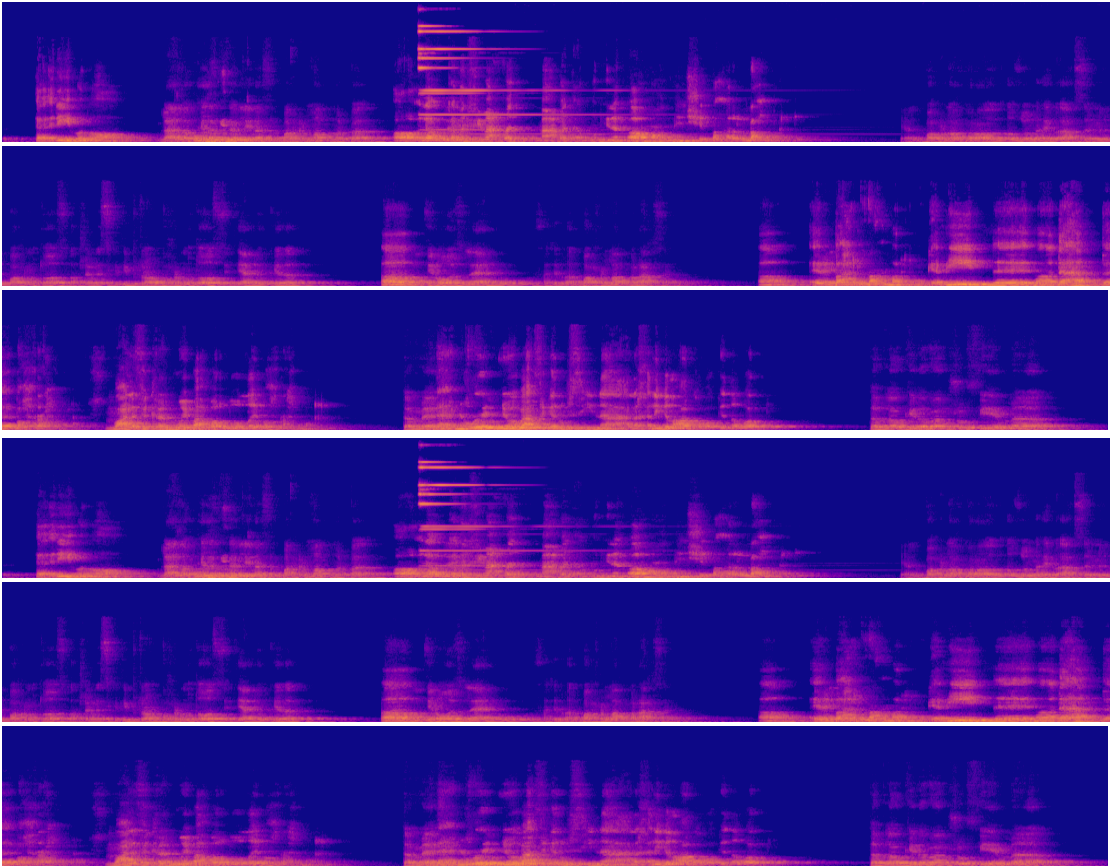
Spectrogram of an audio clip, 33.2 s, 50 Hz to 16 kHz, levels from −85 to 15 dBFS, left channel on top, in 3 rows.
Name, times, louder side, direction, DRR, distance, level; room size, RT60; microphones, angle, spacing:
voice 1, 0.3-1.2 1.9-2.3 3.9-7.8 14.9-15.2 18.6-22.8 23.3-25.3 26.4-29.8, left 2 dB, 60° left, 0 dB, 0.5 m, -22 dB
voice 2, 1.6-3.8 4.4-4.7 9.0-14.0 14.9-17.8 19.2-19.5 23.2-23.5 26.2-26.7 27.0-27.2 30.8-32.5, equal, 5° right, -3 dB, 0.4 m, -28 dB
sound 1, 4.2-5.8, left 2 dB, 75° left, 1.0 m, -22 dB
3.0 x 2.1 x 2.6 m, 1.0 s
head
